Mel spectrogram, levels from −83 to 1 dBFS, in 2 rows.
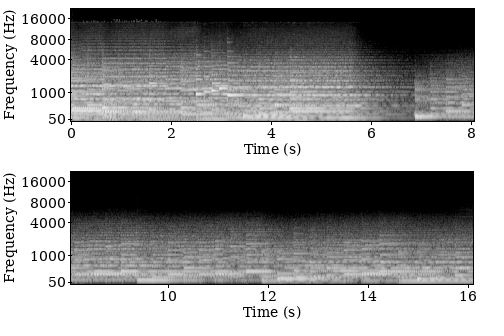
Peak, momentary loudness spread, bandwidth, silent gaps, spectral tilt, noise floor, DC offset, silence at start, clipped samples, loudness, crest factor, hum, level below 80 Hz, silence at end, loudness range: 0 dBFS; 11 LU; 15 kHz; none; -7 dB/octave; -37 dBFS; under 0.1%; 0 s; under 0.1%; -16 LUFS; 16 dB; none; -36 dBFS; 0 s; 8 LU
